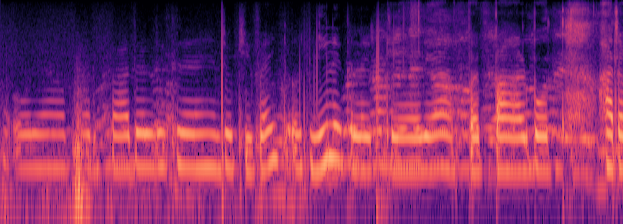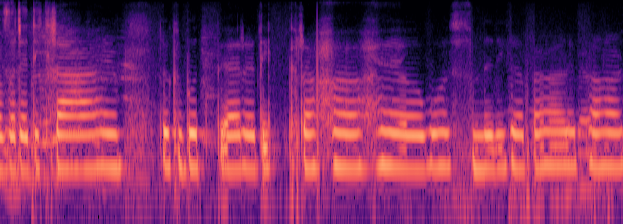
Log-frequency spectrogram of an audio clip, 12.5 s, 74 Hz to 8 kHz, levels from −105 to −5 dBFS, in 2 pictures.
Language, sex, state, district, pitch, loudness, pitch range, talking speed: Hindi, female, Bihar, East Champaran, 245 Hz, -31 LUFS, 235-250 Hz, 170 wpm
